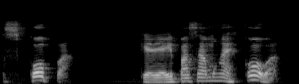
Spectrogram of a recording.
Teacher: ocurría una prótesis de la E, es decir, una prótesis del semicerrado anterior. Bueno, entenderemos por prótesis a la adición de un fonema al comienzo de la palabra.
